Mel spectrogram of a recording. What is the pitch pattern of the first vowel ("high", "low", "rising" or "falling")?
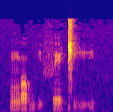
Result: high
